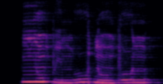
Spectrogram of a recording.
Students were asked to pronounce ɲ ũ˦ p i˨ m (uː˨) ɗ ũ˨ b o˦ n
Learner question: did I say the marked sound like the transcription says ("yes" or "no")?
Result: no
